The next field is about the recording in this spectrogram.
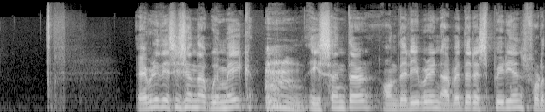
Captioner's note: cough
